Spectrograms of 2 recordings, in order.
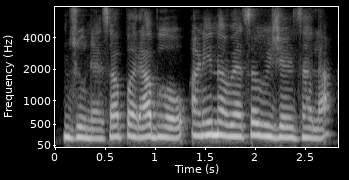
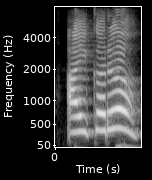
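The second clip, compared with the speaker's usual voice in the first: loud, high call for attention; 6 semitones higher, 9 dB louder, much slower than usual. A narrator's reading. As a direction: call the crowd to listen. Goddess calls crowd to listen. (मोठ्याने हाक मारत)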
